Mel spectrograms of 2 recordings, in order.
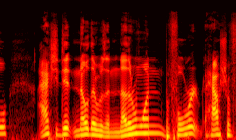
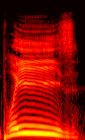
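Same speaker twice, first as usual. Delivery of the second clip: pleading; 5 semitones higher, 5 dB louder than usual. Real, not acted. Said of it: "Put the fuck out Muzaney".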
